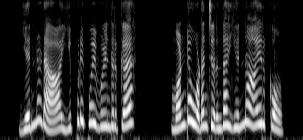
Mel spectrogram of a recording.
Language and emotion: Tamil, fearful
